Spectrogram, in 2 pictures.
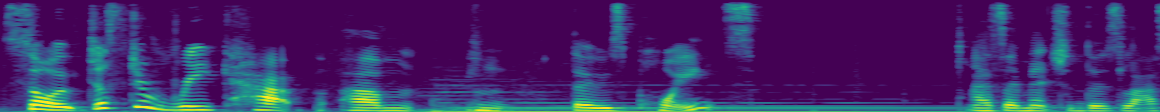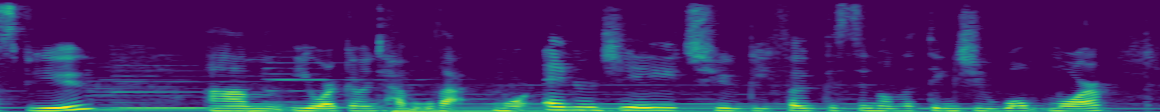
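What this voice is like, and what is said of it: Congested voice from a cold. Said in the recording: “I feel like I've got a bit of a cold.”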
